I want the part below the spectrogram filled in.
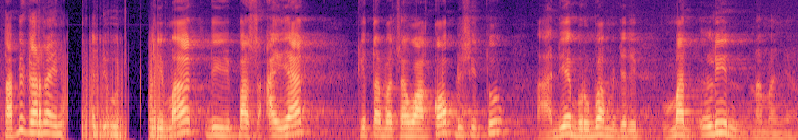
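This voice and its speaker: A man teaching Quran recitation rules at a study gathering, explaining patiently and chanting drawn-out syllables to show pronunciation. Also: fairly high pitch, animated, a little mellow. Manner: slow, patient explaining with frequent "ya" check-ins. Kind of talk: tajwid lesson at a religious study gathering.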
